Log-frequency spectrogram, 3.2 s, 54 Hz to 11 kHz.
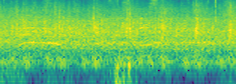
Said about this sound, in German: Der Jubel hat natürlich jetzt wirklich 1 Minute gedauert. So ehrlich müssen wir sein.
